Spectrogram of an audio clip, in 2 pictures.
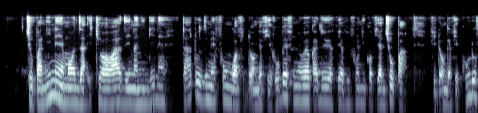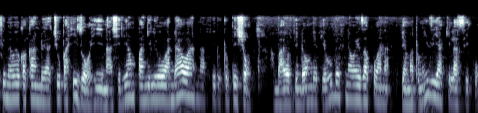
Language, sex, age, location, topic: Swahili, male, 18-24, Kisii, health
